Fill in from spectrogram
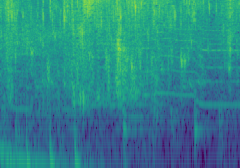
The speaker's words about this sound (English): as Absentia pulls the knife out, blood comes pouring with it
